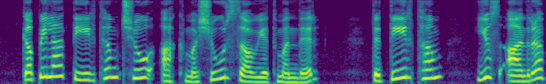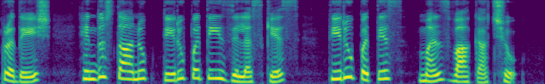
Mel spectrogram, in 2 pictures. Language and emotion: Kashmiri, neutral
